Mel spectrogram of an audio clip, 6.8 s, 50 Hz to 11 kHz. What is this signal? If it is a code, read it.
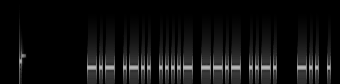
Morse code, heard as a keyed tone, about 20 wpm, 700 Hz. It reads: KL4QF DE
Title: USA Callsign DE Callsign 20wpm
